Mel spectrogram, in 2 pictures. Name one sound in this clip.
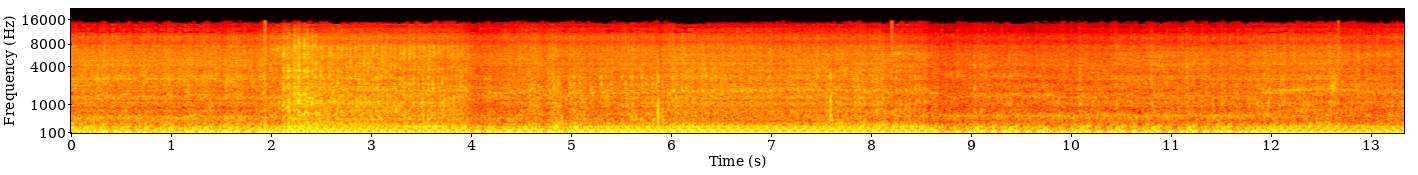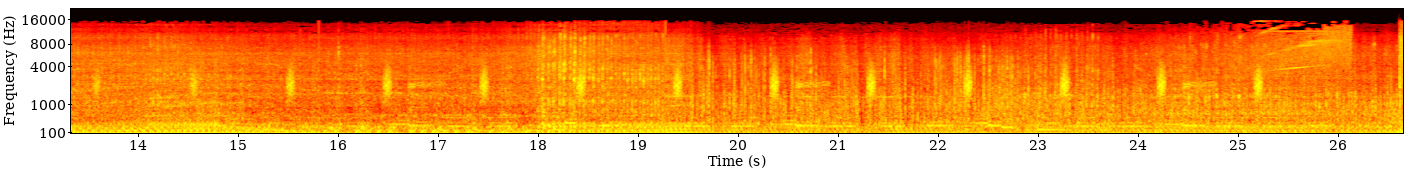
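A motorcycle engine rumbles steadily up close.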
